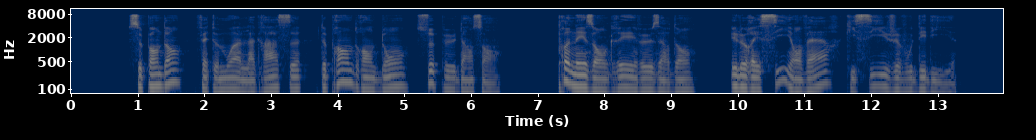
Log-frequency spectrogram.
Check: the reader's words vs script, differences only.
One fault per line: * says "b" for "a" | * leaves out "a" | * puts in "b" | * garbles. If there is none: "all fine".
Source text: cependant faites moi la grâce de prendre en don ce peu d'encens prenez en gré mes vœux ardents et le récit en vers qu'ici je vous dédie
* leaves out "mes"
